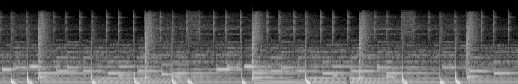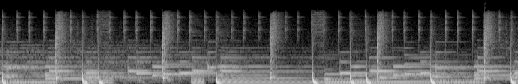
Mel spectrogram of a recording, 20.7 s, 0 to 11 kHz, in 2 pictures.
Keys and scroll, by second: 4.8 b, 9.6 Delete, 13.6 a, 16.9 a.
